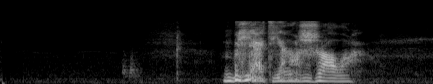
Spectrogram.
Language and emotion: Russian, angry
